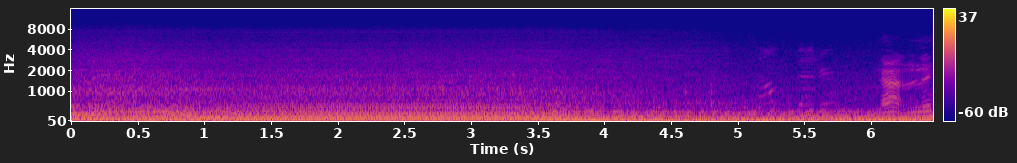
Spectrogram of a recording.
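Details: 1948 Dodge pickup with a 5.3 LS swap, started before a long tow trip: a steady, deep idle with an even beat and no missed firing pulses. The engine runs smoothly.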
